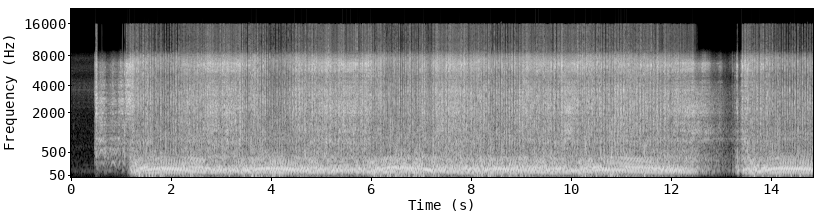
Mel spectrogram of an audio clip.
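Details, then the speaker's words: 1964 Chevy Impala SS Convertible, radiator just refilled: cranks, catches and holds a steady idle, then fades out near twelve seconds before picking back up; intermittent stalling, cause unknown. "oh that's good and now it just died for no reason whatsoever again"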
